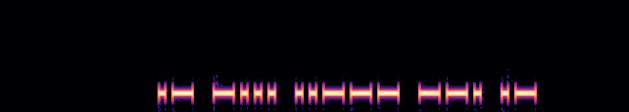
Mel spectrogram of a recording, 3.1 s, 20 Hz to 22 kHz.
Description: Morse code, heard as a keyed tone, about 36 wpm, 700 Hz. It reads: AB2GA
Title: USA Call Signs - 5 Characters - 35wpm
